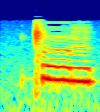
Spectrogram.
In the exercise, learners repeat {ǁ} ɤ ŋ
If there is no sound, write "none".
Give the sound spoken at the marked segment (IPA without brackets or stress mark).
ǁ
